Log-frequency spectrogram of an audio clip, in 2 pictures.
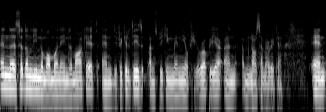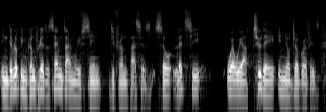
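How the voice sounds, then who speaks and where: A dark, mellow voice with a French accent at a fairly quick pace, over a quiet background. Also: man, fairly low pitch for a man, ordinary pitch variation. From France. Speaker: panel moderator, event founder. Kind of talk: panel discussion. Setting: conference stage with audience.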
